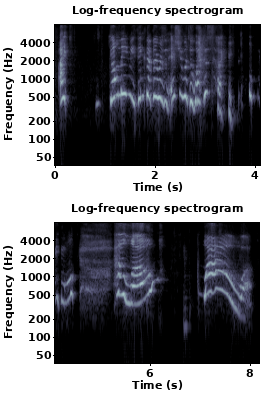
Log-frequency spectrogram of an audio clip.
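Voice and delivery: high, loud, excited disbelief; overwhelmed and thrilled; shaken excitement. Real, not acted. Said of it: "I'm shaking right now".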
